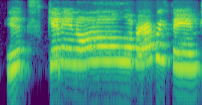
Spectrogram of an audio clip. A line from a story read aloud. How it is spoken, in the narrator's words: shouted Fern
